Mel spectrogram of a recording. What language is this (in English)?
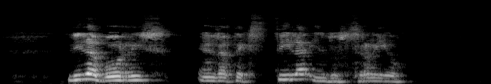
Esperanto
